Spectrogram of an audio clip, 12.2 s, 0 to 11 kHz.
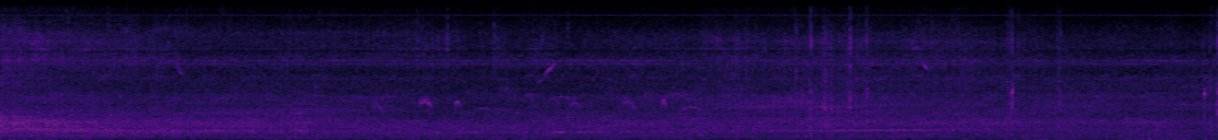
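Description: Cessna Citation M2's twin turbofan engines running at low power as the jet rolls out after landing: a steady hiss with a faint high whine. A few bird chirps come through about four to six seconds in.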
